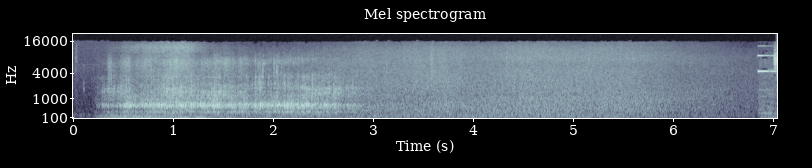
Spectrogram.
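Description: Skateboard wheels roll over rough asphalt on a street in Nantes, France, in a continuous gritty rumble, louder with a humming tone for the first few seconds, then steadier and duller, ending with a brief knock.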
